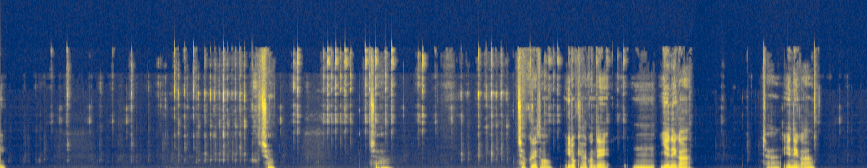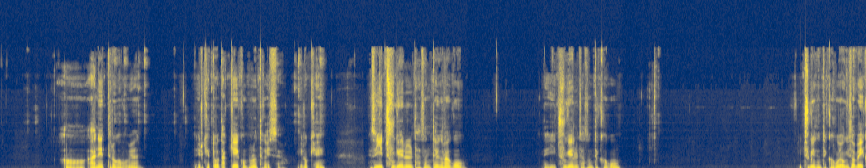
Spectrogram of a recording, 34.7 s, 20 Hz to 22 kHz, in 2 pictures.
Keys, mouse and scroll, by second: 0.9 shift+middle click, 1.9 shift+scroll, 2.2 shift+middle click, 3.2 space, 3.4 Escape, 3.7 space, 4.0 Escape, 9.1 Escape, 9.5 Escape, 13.4 shift+middle click, 14.8 shift+s, 20.8 shift+middle click, 25.6 shift+click, 28.3 shift+s, 30.0 shift+q, 33.6 shift+middle click.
